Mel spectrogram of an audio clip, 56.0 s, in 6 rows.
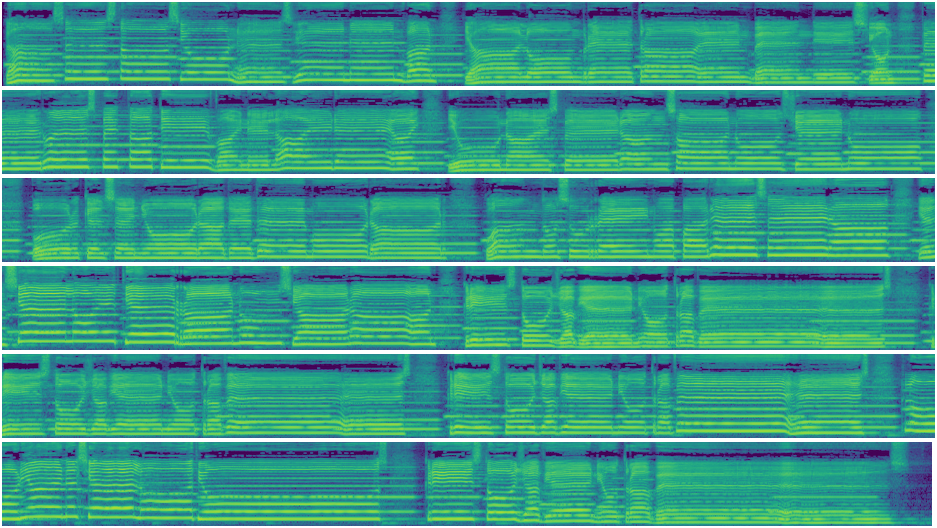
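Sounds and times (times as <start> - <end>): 
soprano singing: 0.0 - 55.8.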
